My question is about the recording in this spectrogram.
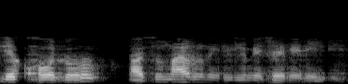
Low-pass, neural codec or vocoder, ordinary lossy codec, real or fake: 3.6 kHz; codec, 24 kHz, 1 kbps, SNAC; AAC, 16 kbps; fake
